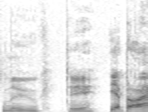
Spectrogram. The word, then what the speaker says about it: Moog: to be manufactured by Moog is actually announced know what well see mogh the synthesizer is pronounced mo Wow but I think Moog the rocket parts company in the UK is pronounced Moog do you yeah but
